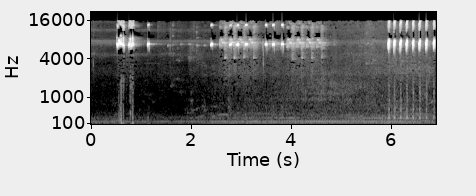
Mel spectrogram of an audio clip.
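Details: Female blue-crowned hanging parrot calling: thin, very high squeaky notes, first a short cluster, then a run of evenly spaced sharp chips, ending in a quicker burst of about seven, over a low steady hum.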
